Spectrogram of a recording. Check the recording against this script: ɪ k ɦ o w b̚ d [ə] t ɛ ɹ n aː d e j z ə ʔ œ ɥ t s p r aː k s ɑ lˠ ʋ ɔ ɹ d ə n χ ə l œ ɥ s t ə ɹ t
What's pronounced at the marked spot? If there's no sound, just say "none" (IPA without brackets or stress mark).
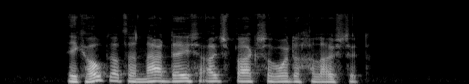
ɑ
